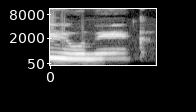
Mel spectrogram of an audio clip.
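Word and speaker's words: unique: University यूनिक ये सब start होते हैं वोवेल से। अह वोवेल साउंड नहीं होता है बट अ कसोनेंट साउंड होता है यू इन the beginning it is because of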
